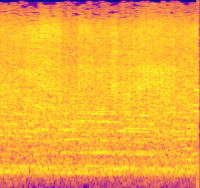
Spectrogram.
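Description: Pack of Legend race cars running at speed around the oval, their Yamaha four-cylinder motorcycle engines blending into one steady drone of even pitch.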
